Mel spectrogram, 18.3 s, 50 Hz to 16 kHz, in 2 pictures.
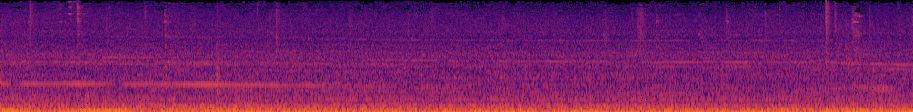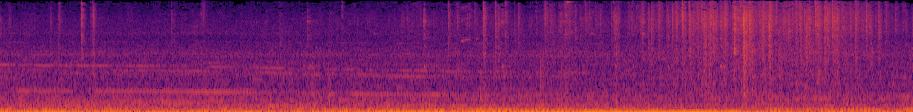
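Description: Fendt 724 Vario tractor's six-cylinder diesel engine running steadily under way, heard from inside the cab, with a faint whine that slowly falls in pitch. Near the end a louder rush as oncoming cars pass close by.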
